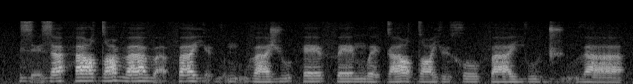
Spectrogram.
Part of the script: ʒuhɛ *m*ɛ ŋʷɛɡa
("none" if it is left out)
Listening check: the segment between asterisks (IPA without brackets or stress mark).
f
